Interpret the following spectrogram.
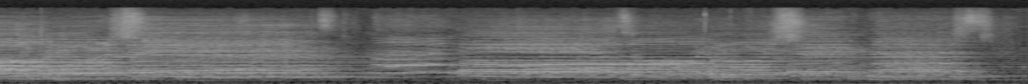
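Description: A mixed church choir of men's and women's voices singing together, with a short dip between phrases about four seconds in.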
